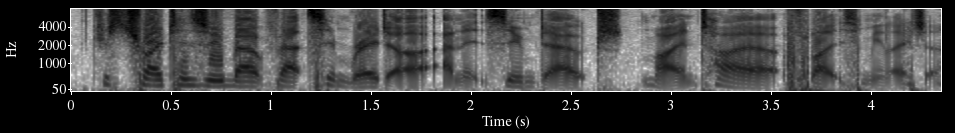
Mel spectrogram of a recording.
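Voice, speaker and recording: Noticeable noise runs in the background. The speech moves at a moderate pace. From Britain. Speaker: flight sim streamer. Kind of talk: live stream commentary. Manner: casual, chatty.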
